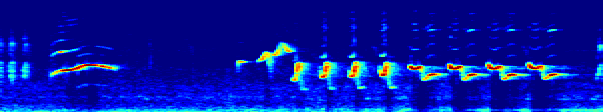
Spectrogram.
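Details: Laughingthrush singing loud whistled phrases. It opens with one clear rising whistle. After a pause come a short climbing phrase and a run of about eight similar falling whistled notes in quick succession. Faint background hum.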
